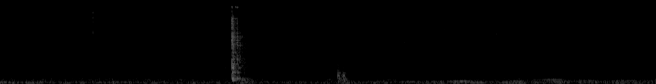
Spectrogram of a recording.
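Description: Near silence: quiet room tone, broken by one sharp click a little over two seconds in and a fainter click about a second later.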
